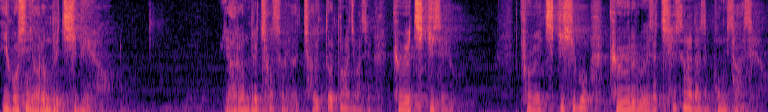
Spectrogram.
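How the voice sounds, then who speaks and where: A male pastor delivers a sermon in a church, pressing his points through repeated, emphatic exhortations. His voice sits somewhat high for a man. The sound carries a long reverb from the church hall. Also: a little fast. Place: church sanctuary.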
